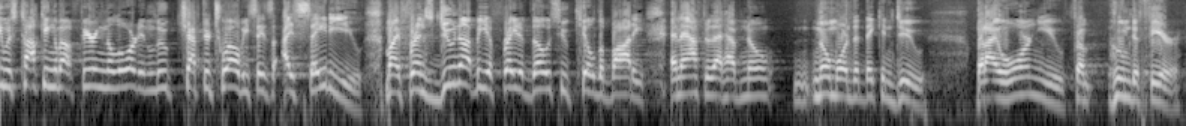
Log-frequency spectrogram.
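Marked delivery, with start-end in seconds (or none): 2.8-11.8 solemn reading, sinking very low; scripture reading. Acted. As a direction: read it as a grave warning, slowing on key phrases. Reads scripture aloud.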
